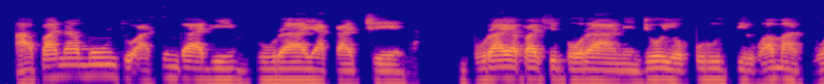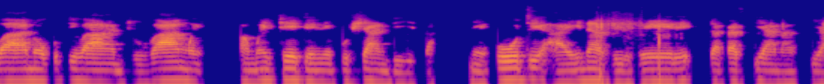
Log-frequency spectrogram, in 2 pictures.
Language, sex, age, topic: Ndau, female, 50+, health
